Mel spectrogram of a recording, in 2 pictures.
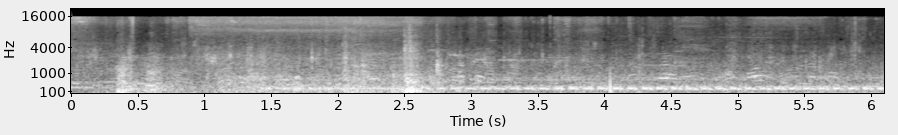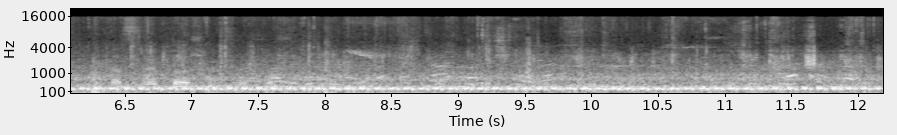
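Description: An electric train hums steadily while standing.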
